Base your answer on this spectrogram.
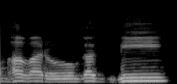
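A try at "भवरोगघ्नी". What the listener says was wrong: one small observation ಘ should be little more stress needs to be put for ರೋಗ್ನಿ ಘ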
